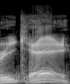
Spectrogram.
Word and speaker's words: Ricqui: By the way, her name is spelled Ricqui. Ooh, Ricky.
